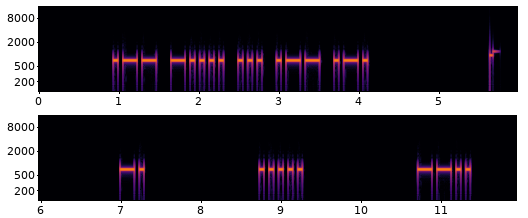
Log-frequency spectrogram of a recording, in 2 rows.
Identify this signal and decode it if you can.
Morse code, heard as a keyed tone, about 20 wpm, spaced as for 11 wpm, 700 Hz. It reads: W6SWR N5Z
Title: USA Call Signs - 5 Characters - 8x Character Spacing - 20wpm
